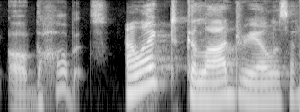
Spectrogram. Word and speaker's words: Galadriel: little the community of the hobbits I liked Galadriel is that how you say her name yes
